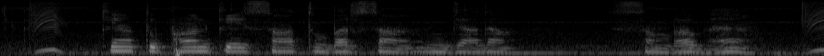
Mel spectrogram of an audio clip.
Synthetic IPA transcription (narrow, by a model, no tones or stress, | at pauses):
kjãːt̪ʊpʰaːnkesaːt̪ʰbɐɾsãd͡ʒjaːd̪a | sə̃mbʱəbɦɛ̃ː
